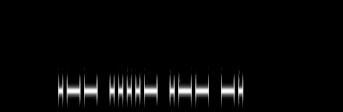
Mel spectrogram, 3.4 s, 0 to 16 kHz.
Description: Morse code, heard as a keyed tone, about 28 wpm, 700 Hz. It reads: W4WN
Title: USA Call Signs - 4 Characters - Repeated 2x - 28wpm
